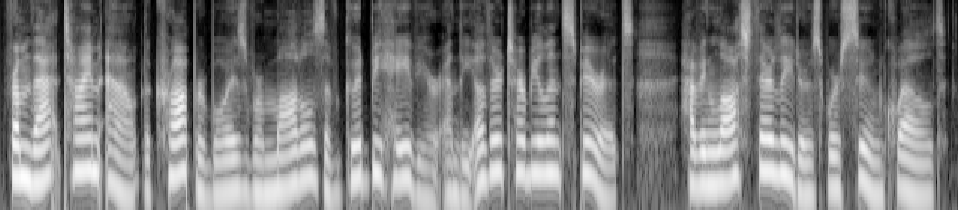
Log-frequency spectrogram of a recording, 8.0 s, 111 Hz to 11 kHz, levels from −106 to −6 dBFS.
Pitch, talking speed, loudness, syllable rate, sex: 200 Hz, 180 wpm, -19 LUFS, 5.0 syllables/s, female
